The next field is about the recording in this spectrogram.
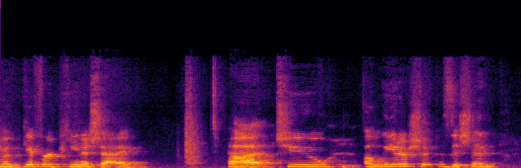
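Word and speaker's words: Pinchot: appoints a gentleman by the name of gford pet p i n o c h t well he's it's spelled for you up here as well um appoints a man by the name of gford pet uh to a leadership position within the department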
